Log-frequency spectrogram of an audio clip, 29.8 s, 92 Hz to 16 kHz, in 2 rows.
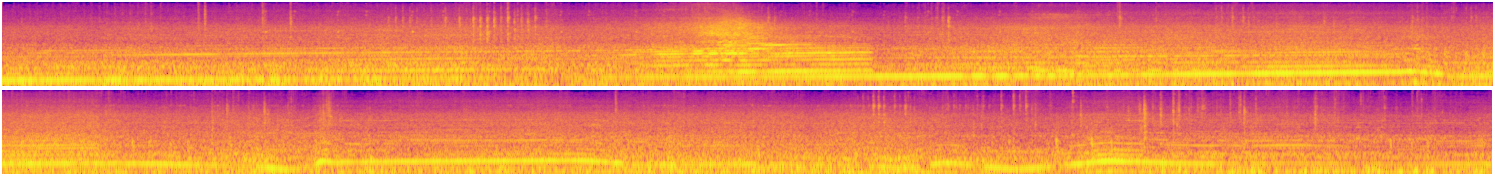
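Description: Renault Clio 172's 2.0-litre four-cylinder engine heard from inside the cabin while being driven hard on a race track, running at high revs with road noise underneath. Its pitch dips and climbs back several times as the driver shifts gear and lifts off, and a brief sweeping rush comes about seven seconds in.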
